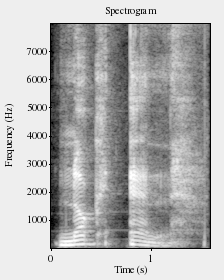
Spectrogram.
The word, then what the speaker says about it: Nokaen: This is and we're back bringing you the very latest update on Tropical Storm Ada with international name Nokaen. That's how it is pronounced.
